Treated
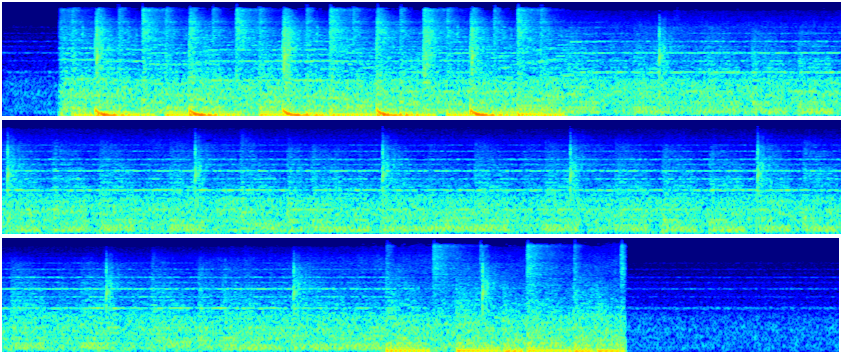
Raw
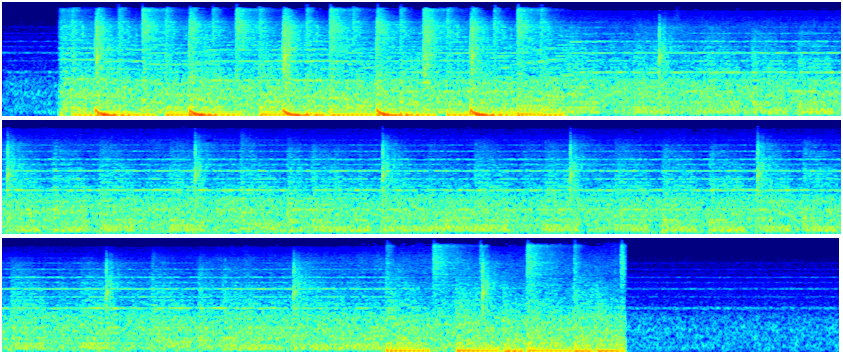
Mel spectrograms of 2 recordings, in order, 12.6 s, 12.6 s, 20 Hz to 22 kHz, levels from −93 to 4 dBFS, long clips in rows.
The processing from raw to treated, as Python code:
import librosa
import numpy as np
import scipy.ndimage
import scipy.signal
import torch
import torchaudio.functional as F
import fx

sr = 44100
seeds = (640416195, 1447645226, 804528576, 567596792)

y = fx.dynamic_eq(x, sr, hz=9300.0, q=6.5, threshold_db=-55.0, ratio=4.0, max_db=-6)
y = y * librosa.db_to_amplitude(-4.0)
